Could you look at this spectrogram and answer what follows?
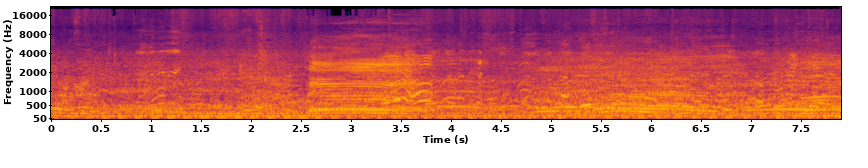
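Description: Sahiwal bull calves and other cattle moo at a busy livestock market, several low calls rising over constant nearby chatter and crowd babble.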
